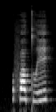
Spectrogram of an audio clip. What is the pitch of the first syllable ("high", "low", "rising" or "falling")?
high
